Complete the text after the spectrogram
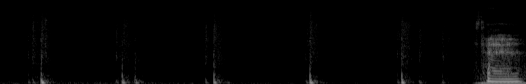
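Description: Light footsteps pad across soft ground.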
